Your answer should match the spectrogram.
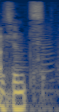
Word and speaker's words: Junts: Como lo indica bien su falta de vocal en la última sílaba. Junts.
